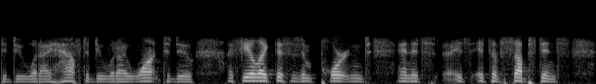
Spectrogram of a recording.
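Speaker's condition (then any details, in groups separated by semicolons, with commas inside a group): No condition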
